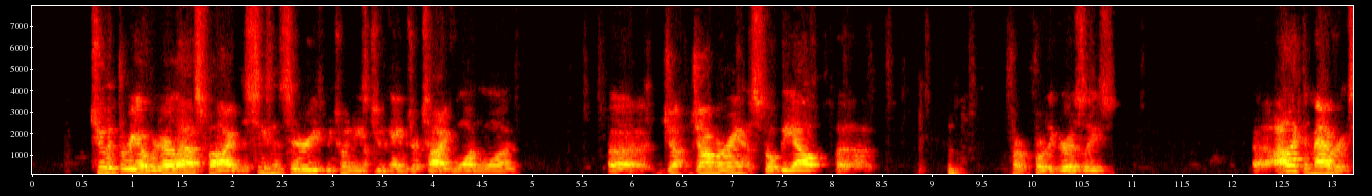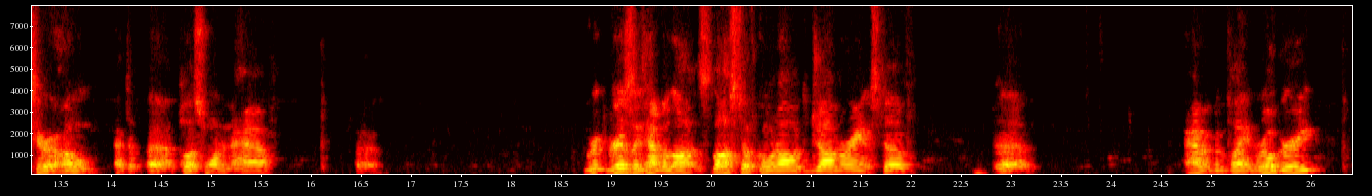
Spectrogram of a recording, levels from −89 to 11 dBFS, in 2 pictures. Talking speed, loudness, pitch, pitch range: 160 wpm, -22 LUFS, 155 Hz, 145-170 Hz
